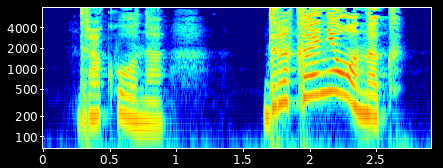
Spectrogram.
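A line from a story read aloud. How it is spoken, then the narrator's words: Exclaimed. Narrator (Russian): воскликнула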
